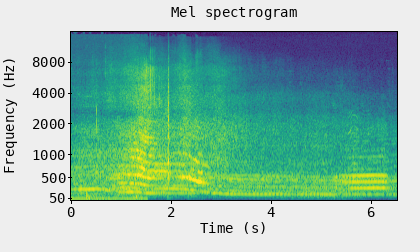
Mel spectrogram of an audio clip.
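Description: Mazda MX-5 race car driving past along the straight, its engine note rising as it approaches, loudest about a second and a half in, then falling in pitch as it goes by. A fainter, steady engine note follows near the end.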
